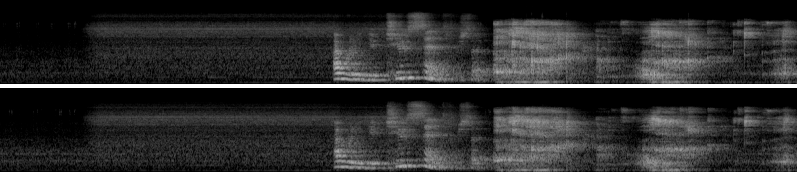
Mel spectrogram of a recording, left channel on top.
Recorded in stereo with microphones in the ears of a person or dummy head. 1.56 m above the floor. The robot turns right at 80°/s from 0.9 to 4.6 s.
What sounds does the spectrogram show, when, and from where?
3.3 s a woman speaking: 110° left, 1.1 m; by 4.8 s 150° right, 1.1 m
4.9 s chewing: 25° left (ahead or behind), 0.5 m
